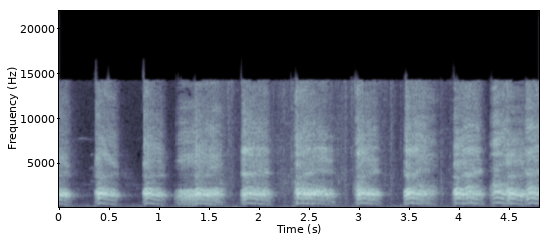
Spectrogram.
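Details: Agitated crows around an injured companion in a back yard, reacting to someone approaching the back door: about eight loud, raspy caws delivered steadily, roughly two per second, each harsh and slightly drawn out.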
